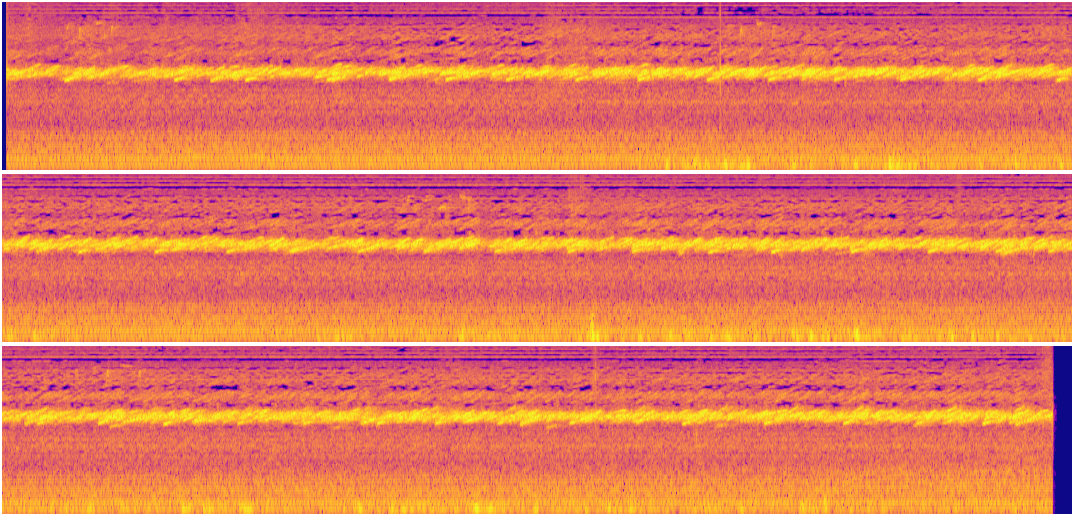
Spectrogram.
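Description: A dense chorus of calling frogs, a steady high-pitched chorus with no break, with a few faint low thumps in the middle.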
